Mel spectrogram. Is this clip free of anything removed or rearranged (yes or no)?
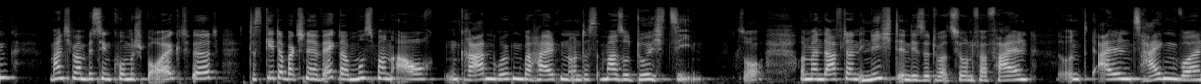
no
